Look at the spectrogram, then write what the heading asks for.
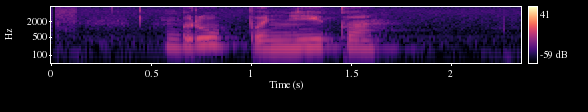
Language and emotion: Russian, neutral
